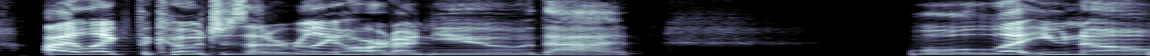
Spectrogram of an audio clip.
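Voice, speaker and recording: Recorded very cleanly against a silent background, a woman speaks at a medium pitch and a moderate pace with monotone, flat intonation. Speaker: college athlete. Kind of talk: casual interview chat. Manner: loud, verbal, confident.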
